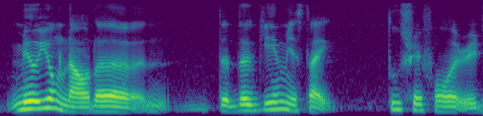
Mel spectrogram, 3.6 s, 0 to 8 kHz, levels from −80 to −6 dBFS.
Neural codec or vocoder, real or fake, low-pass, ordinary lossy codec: none; real; 7.2 kHz; none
